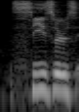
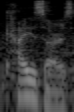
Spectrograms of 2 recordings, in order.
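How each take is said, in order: First: The name has the usual English pronunciation. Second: The name has the Latin pronunciation.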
